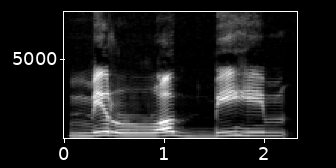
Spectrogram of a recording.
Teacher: نون اپنا وجود کھو دے گی اور اس کے اندر ادغام ہو جائے گا بغیر غنہ ، غنہ بھی نہیں ہوگا اور را موٹا بھی ہے، من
